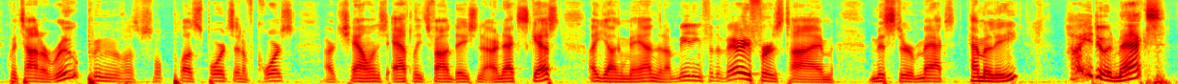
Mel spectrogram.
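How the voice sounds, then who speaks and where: A man's voice: mid-range voice, lively intonation, moderate pace, creaky, few pauses. A man hosting a casual interview show in a hotel, chatty and joking, often summing up his guest's answers.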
